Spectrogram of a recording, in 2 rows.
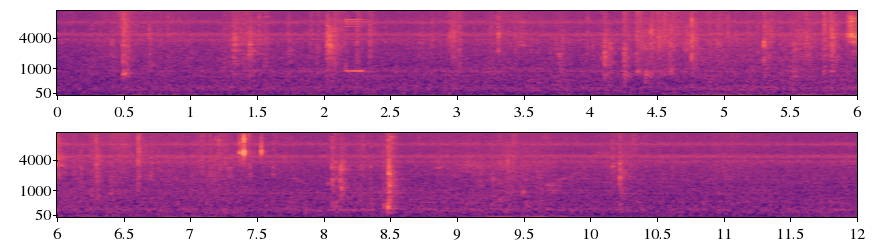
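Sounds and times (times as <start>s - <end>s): short electronic beep: 2.2s - 2.4s
books rustling and clicking: 2.8s - 7.3s.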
